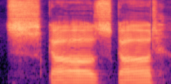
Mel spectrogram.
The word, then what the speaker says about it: Skarsgård: Now the cast is Bill Skarsgård. That's how you pronounce his name.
